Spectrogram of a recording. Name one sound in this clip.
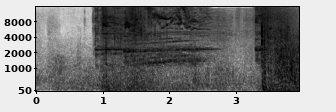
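A sharp hissing whoosh bursts out and fades.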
